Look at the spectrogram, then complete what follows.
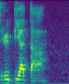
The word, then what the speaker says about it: ребята: And the P is not P, it's R in Russian. So it's ребята. The R terbalik yang besar tu macam R capital R tapi terbalik it's ya. It's pronounced as ребята.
